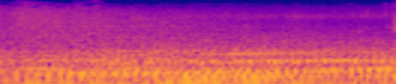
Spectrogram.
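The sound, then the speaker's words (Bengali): Engine rumble of a taxi accelerating hard during a car chase, a loud, steady low drone with a constant gritty mechanical texture and no voices. “Taxi ড্রাইভারও কিরকম excited হয়ে অ্যাক্সেলারেটরে পা চেপে দিল or জোরসে”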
